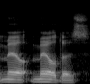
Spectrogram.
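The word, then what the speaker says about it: Mölders: Sasha Milders, I think that's how you say it, Milders. It's like Ozil, right?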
